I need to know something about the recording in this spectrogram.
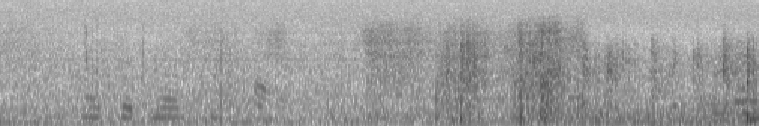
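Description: Skis scrape and hiss over packed snow close by.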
